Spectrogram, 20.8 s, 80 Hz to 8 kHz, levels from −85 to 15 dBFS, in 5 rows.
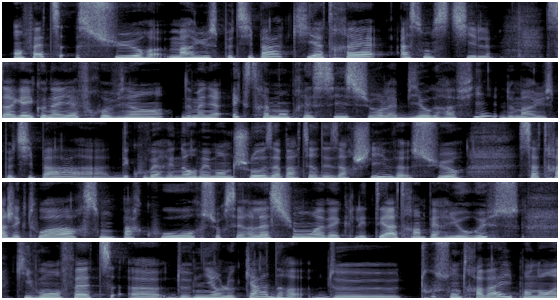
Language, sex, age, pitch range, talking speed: French, female, 30-49, 180-235 Hz, 170 wpm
